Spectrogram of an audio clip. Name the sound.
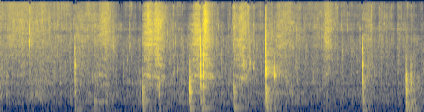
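stirring smoked paprika into sizzling pan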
